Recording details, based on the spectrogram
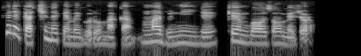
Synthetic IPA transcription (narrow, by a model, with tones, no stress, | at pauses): ki˦nɪ˦ka˨t͡ʃi˦ne˦ke˨me˨ɡo̰˨ɾo̰˨ma˨ka̰˨m̩˦ma˦dʊ˨niː˦le˦ke˦ŋ͡m̩˦ɡ͡bɔ˦zɔ˦me˨d͡ʒɔ̰˨ɾɔ̰˨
